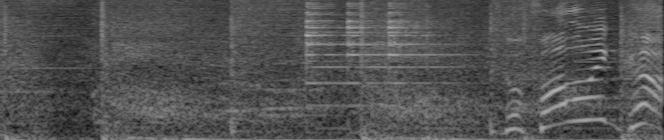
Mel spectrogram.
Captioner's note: bell ringing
